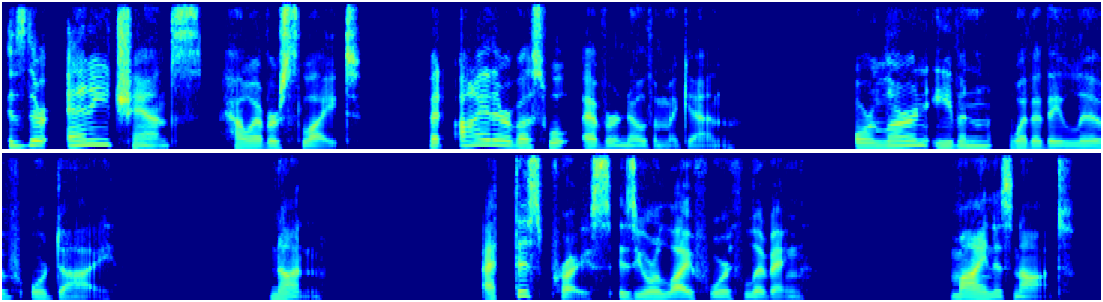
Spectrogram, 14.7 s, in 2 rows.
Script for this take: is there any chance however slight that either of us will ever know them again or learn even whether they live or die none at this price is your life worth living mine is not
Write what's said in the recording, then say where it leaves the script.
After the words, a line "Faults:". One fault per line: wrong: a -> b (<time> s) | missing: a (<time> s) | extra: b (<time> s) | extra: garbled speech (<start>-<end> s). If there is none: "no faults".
is there any chance however slight that either of us will ever know them again or learn even whether they live or die none at this price is your life worth living mine is not
Faults:
no faults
